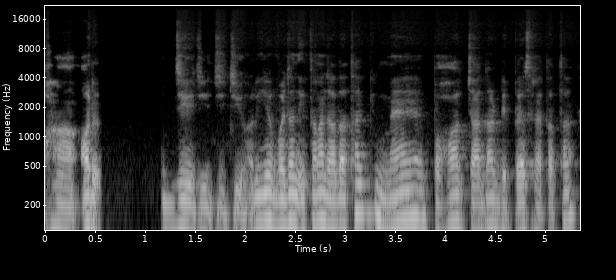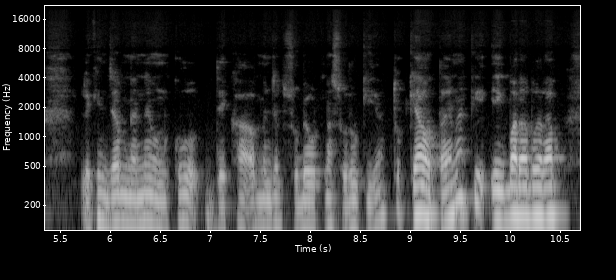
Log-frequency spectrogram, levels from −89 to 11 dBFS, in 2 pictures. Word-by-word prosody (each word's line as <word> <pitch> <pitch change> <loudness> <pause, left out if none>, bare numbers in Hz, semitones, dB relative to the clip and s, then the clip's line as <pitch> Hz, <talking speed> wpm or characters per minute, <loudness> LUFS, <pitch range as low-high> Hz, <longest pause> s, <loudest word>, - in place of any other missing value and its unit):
हाँ, 105 -2 -1
और - - +3 0.6
जी, 105 +1 -3
जी, 100 +1 -7
जी, - - -9
जी। - - -7
और - - -6
ये 130 +2 +3
वज़न 125 +3 +2
इतना 120 +4 0
ज़्यादा 115 -1 +2
था - - +3
कि 160 -2 -3
मैं 135 +4 0
बहुत 125 +5 -3
ज़्यादा 105 +1 -2
डिप्रेस्ड 105 +1 -3
रहता 90 - -5
था, 130 +4 -7 0.4
लेकिन 135 -3 -2
जब 125 +2 +2
मैंने 120 +2 +1
उनको 115 +2 -3 0.2
देखा 100 - -5
अब 110 - -4
मैं 110 0 -2
जब 115 +1 -6
सुबह 110 -1 -3
उठना 110 +1 -3
शुरू 110 -1 -4
किया, 110 +8 -6
तो - - -9
क्या 160 - +7
होता 150 -2 +4
है 145 - +4
ना 230 - +2
कि 210 - -2
एक 135 0 +3
बार 155 0 +9
अगर 150 0 +7
आप 155 0 +3
120 Hz, 230 wpm, -22 LUFS, 110-135 Hz, 0.6 s, बार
